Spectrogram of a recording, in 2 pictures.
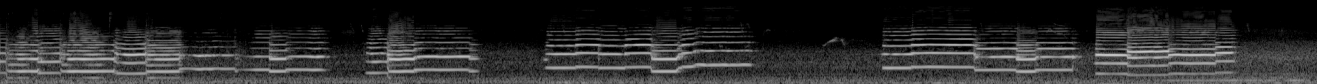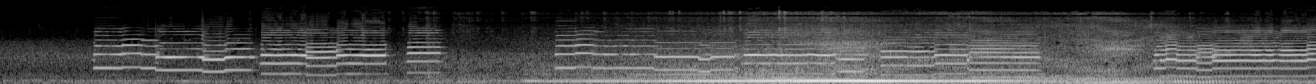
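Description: A solo woodwind plays a slow melody in short phrases, with brief gaps between them. In the last few seconds a passing road vehicle adds a low hum that swells and becomes the loudest sound.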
